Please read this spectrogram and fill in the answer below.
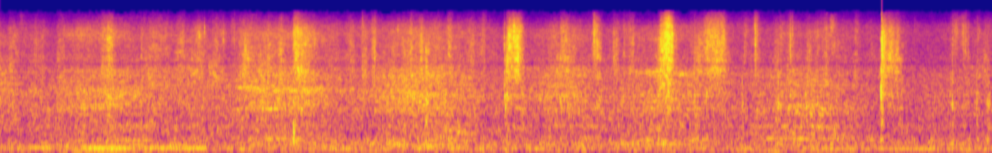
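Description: Plastic spoon stirring and scraping damp, crumbly bait mix (hardener powder and water) in a plastic basin, with a few sharper scrapes, over a steady low rumble.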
